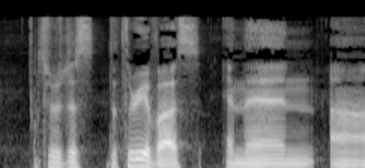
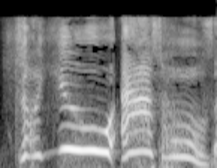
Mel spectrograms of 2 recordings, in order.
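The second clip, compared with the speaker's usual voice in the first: put-on very high, slow shrieking old lady; mock old lady yell. Imitating the soaked old lady at the teens, high shriek. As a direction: shriek it like an outraged granny. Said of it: "she's like".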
